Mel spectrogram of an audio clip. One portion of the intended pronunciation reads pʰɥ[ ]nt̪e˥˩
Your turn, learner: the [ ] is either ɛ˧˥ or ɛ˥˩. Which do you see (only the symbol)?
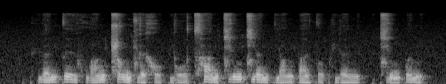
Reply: ɛ˧˥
